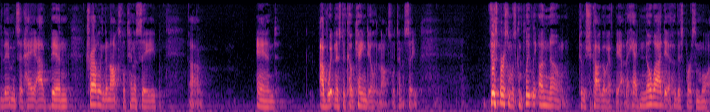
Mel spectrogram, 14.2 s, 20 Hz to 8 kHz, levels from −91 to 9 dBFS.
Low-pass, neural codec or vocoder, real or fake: 7.2 kHz; vocoder, 22.05 kHz, 80 mel bands, Vocos; fake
